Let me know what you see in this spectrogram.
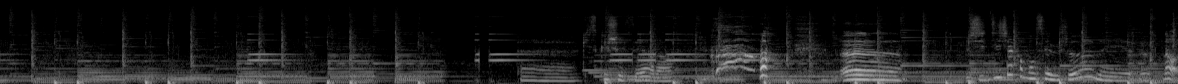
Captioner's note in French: rire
